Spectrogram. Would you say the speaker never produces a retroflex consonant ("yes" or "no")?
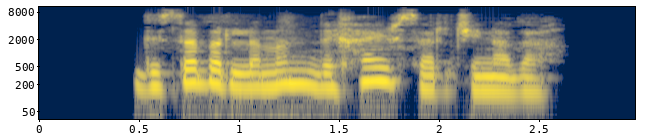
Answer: yes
